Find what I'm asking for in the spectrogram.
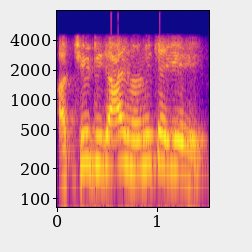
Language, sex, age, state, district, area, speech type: Hindi, male, 60+, Uttar Pradesh, Mau, rural, conversation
